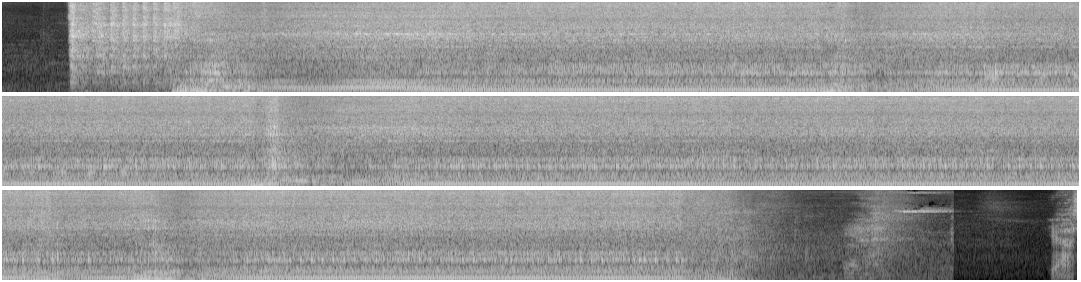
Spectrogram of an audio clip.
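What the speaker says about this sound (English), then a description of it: "I'm being forced to do a cold start. Well, not really. Sports exhaust on." A Porsche with sports exhaust on fires up from cold with a sharp bark, then holds a loud, rumbling high idle punctuated by several throttle blips before cutting off; brief talk appears over it.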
